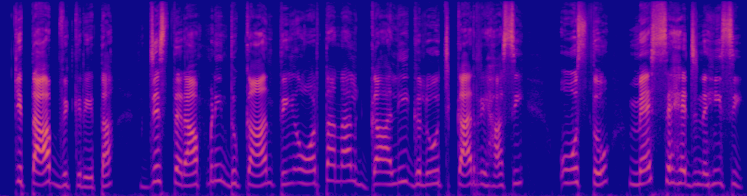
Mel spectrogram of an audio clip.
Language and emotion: Punjabi, disgusted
